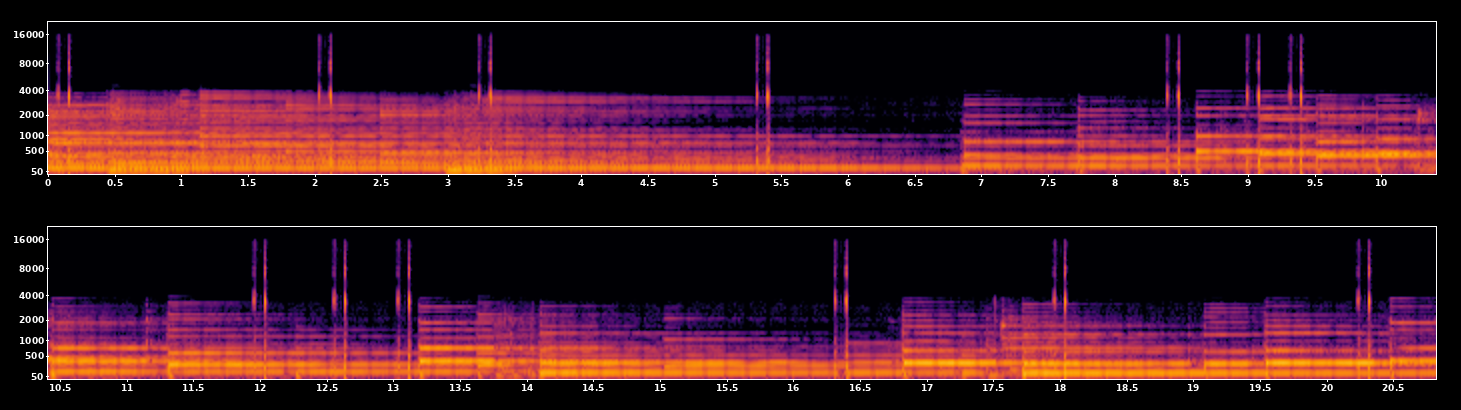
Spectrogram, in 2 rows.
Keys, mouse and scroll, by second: 2.5 scroll up 1, 3.2 click, 3.6 scroll up 1, 5.3-7.6 drag, 7.6 scroll down 1, 8.4 shift+click, 8.8 c, 9.0-10.8 drag, 10.8 scroll up 1, 11.9 shift+click, 12.4 c, 12.5 click, 13.5 Up, 15.9 Down, 16.3 click, 16.6 scroll down 1, 17.2 scroll up 1, 17.9 click, 18.4 Down, 20.2 click, 20.6 Down.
